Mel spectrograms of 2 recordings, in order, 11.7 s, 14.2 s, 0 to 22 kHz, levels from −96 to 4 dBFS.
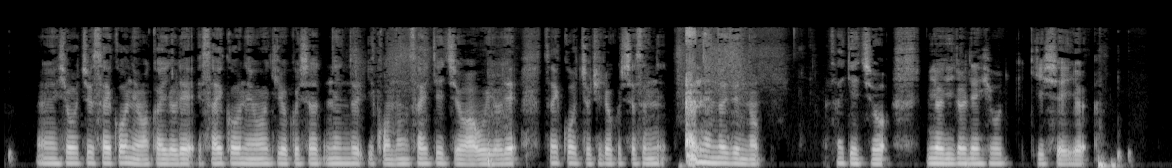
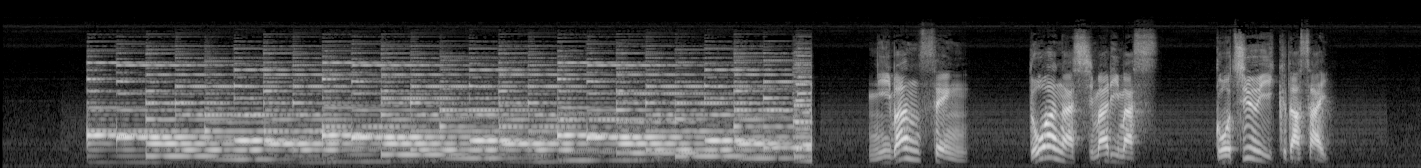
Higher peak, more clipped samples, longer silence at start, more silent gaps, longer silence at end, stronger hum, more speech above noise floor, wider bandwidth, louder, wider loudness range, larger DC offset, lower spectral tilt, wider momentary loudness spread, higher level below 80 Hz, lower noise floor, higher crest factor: about the same, 0 dBFS vs 0 dBFS; neither; second, 0.1 s vs 0.85 s; neither; second, 0.4 s vs 0.95 s; neither; second, 37 dB vs 49 dB; about the same, 11.5 kHz vs 11 kHz; second, -21 LUFS vs -17 LUFS; about the same, 2 LU vs 2 LU; neither; first, -6 dB/octave vs -1 dB/octave; first, 10 LU vs 7 LU; first, -42 dBFS vs -74 dBFS; second, -57 dBFS vs -66 dBFS; about the same, 20 dB vs 18 dB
